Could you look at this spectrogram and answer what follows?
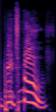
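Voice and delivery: high-pitched mock order; hammed-up, high impatient yell; bossy dog voice. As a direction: shove someone aside with your voice, playfully. Voices dogs knocking man over.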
